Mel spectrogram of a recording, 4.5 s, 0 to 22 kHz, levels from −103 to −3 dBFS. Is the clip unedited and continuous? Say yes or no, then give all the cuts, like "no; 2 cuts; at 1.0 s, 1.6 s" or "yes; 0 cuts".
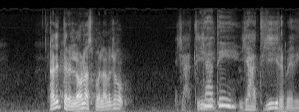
yes; 0 cuts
